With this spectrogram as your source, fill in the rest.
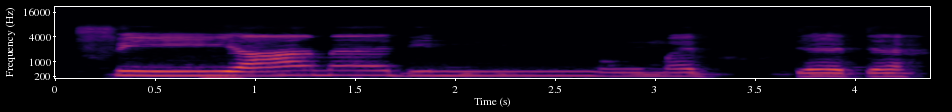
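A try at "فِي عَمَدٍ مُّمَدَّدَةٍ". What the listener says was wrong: Huruf A-nya jangan telat yuk. Fi a, bukan fi a, tidak. Fi amadin, coba.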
